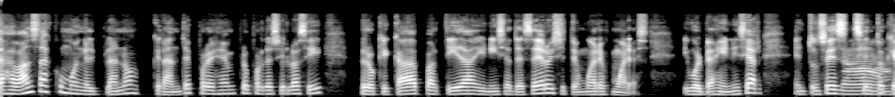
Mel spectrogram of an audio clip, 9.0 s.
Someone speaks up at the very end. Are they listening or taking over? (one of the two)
listening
